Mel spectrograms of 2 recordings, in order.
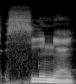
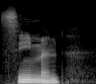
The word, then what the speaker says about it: simian: In monkeys, it is simian, simian, S I M I A N. Oh, they said semen. No, no, simian.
